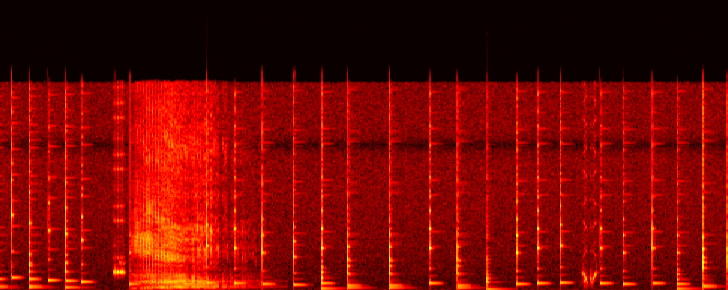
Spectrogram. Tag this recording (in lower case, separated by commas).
music, roar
